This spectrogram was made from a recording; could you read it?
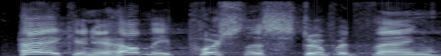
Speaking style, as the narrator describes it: he yelled

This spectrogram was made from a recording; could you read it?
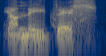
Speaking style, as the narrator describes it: hissed the stranger

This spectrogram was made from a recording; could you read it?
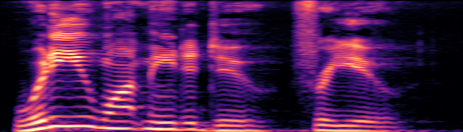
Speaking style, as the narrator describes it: Jesus asked

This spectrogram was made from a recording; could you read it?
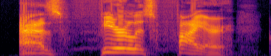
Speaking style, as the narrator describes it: cried Stubb

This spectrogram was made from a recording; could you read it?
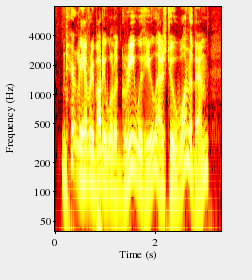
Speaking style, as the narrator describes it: said I with a laugh

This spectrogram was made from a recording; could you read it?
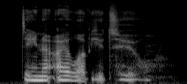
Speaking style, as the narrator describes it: he rasped in her ear

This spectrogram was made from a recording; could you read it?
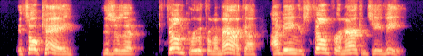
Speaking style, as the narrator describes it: he yells out

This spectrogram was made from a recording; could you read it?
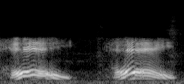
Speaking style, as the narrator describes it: shout

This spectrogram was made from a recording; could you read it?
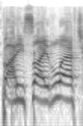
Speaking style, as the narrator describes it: Cable screamed

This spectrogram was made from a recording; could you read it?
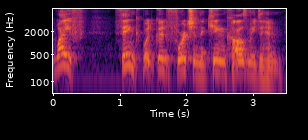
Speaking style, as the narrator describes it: He cried out

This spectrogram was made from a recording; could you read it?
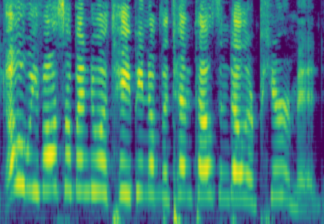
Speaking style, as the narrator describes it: he shouts

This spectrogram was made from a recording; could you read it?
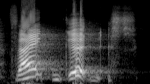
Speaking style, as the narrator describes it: yelled, who expected her to pick up on the first ring

